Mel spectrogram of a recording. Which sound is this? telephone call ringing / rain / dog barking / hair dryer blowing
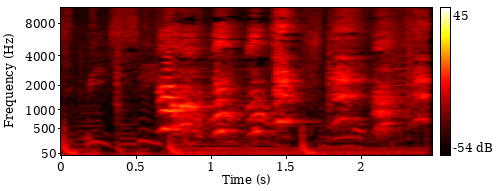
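dog barking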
